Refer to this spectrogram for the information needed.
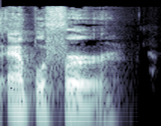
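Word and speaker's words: Amplifr: So it's Amplifer. – Right. – Because it's A-M-P-L-I-F-R.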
